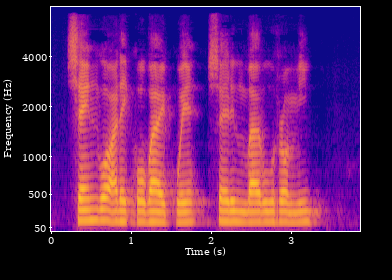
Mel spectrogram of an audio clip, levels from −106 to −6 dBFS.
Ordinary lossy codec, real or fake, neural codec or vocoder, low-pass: MP3, 64 kbps; fake; codec, 16 kHz, 1 kbps, FunCodec, trained on LibriTTS, 50 frames a second; 7.2 kHz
